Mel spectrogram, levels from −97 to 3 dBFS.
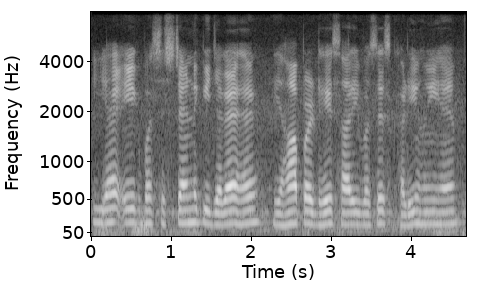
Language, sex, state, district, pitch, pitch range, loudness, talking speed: Hindi, male, Uttar Pradesh, Lalitpur, 170 Hz, 160-175 Hz, -18 LUFS, 190 wpm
